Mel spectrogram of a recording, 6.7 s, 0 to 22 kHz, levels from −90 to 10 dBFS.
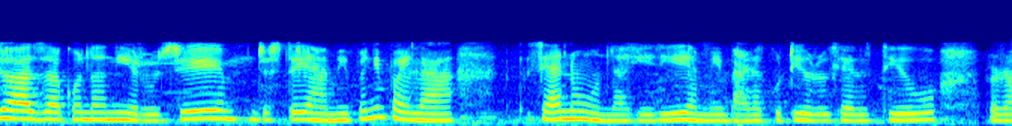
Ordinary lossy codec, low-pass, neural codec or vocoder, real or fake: none; 5.4 kHz; none; real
